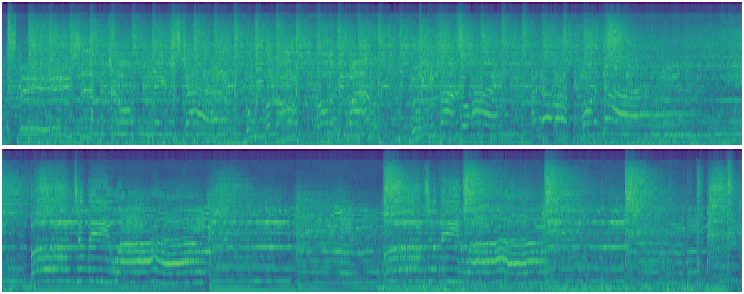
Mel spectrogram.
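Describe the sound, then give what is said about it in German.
A song plays loud and dense throughout, with distorted guitars, pounding drums and a soaring lead vocal, the full band driving steadily for the whole stretch with only brief dips. “Das ist natürlich unfassbar guter Song.”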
